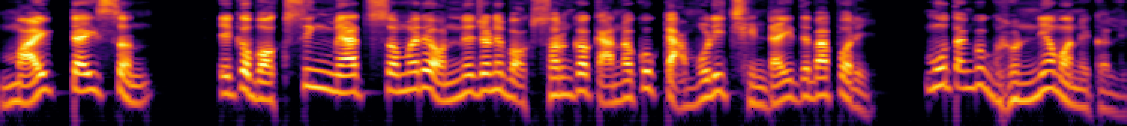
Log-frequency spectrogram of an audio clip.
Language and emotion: Odia, disgusted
